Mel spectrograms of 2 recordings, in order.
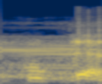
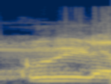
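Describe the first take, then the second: First: The L sound is left out of the word. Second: The L sound is pronounced in the word. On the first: The speaker calls it right. "కుడ్ అనాలి. మరి ఎల్ ఎందుకంటే silent letter" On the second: The speaker calls it wrong. "సిఓయుఎల్డి కుళ్ళు అనకూడదు"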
